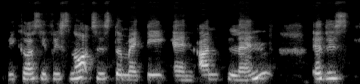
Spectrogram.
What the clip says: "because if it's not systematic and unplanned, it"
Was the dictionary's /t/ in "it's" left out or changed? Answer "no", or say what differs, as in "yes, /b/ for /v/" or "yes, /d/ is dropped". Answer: no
